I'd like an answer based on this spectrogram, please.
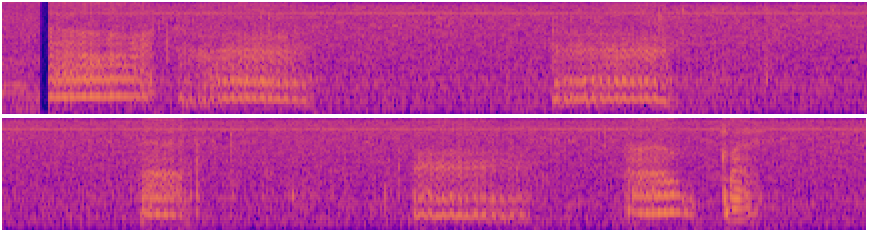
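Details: Domestic cat meowing indoors: a series of short, clear, harmonic meows, about seven in all, some drawn out and some clipped, with quiet gaps between them.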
